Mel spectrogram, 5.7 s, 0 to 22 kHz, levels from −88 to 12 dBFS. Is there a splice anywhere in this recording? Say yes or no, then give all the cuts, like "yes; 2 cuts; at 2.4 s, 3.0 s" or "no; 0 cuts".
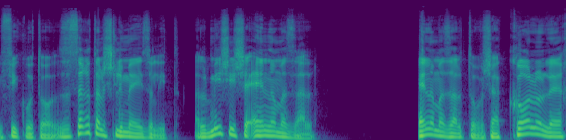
no; 0 cuts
